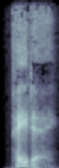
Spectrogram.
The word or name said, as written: payday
